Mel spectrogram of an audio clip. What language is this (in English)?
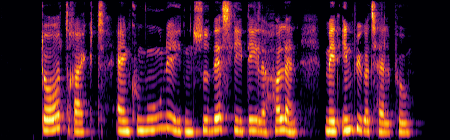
Danish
